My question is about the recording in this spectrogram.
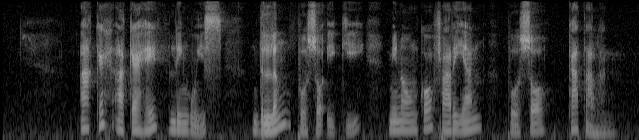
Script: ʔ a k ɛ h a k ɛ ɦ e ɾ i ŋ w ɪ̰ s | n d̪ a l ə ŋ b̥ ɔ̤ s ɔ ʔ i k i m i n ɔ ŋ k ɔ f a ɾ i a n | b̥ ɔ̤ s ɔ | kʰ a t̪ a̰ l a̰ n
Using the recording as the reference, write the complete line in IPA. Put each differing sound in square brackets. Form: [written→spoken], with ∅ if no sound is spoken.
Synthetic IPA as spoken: ʔ a k ɛ h a k ɛ ɦ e [ɾ→l] i ŋ w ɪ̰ s | n d̪ [a→ə] l ə ŋ b̥ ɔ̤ s ɔ ʔ i k i m i n ɔ ŋ k ɔ f a ɾ i a n | b̥ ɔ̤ s ɔ | [kʰ→k] a t̪ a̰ l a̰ n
